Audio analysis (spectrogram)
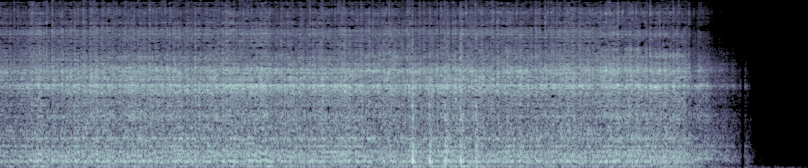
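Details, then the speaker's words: Loud, steady whir and hiss from a newly installed cold-water meter in a new-build flat as water flows through it while the boiler is filled, cutting off when flow stops; noisy water meter. "да вот такой шум создает этот счетчик когда вода через него проходит просто жесть"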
